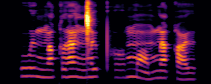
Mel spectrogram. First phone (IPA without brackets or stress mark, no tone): w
